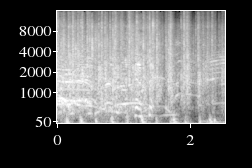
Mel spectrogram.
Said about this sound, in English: Yeah, so that's how you get an applause break out of an Australian TF crowd.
